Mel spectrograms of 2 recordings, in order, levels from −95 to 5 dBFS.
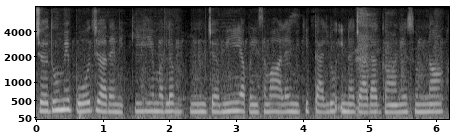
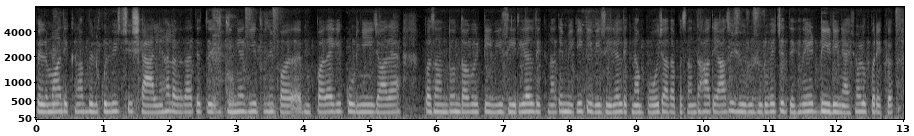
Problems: background sounds at intervals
